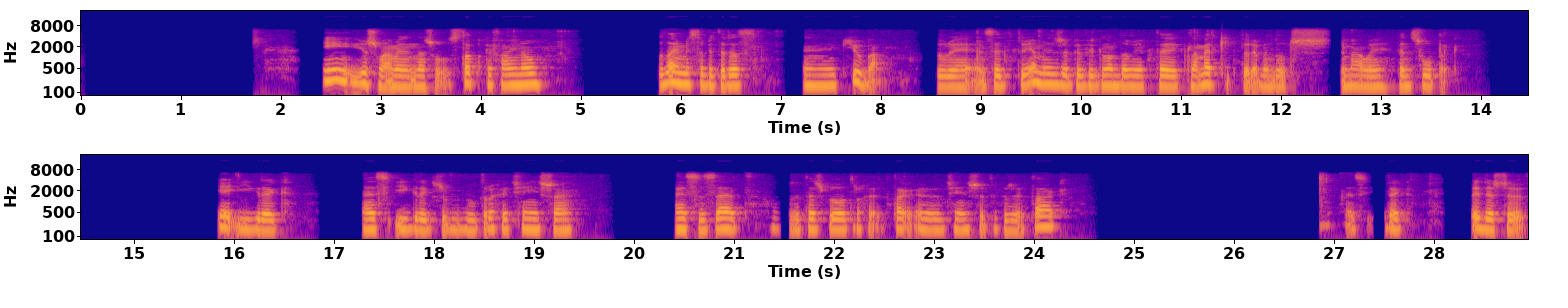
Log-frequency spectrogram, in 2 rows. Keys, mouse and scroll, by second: 5.1-6.7 middle drag, 6.7 shift+a, 9.5 s, 11.0 s, 12.8-13.3 middle drag, 14.7 g, 17.1 s, 19.4 middle click, 19.5 middle click, 20.2 s, 26.7 s, 28.4 click.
